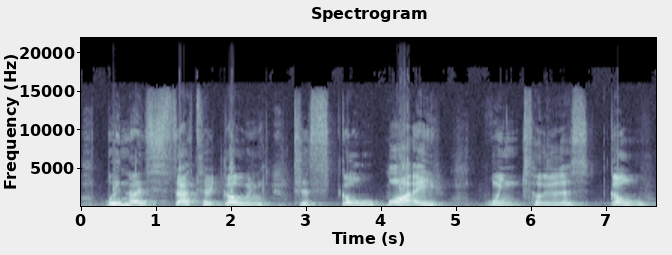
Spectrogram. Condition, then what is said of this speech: Cerebral palsy. Um, so I use a wheelchair and my speech is also obviously treated, mm-hmm. and I have difficulty with coordination.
